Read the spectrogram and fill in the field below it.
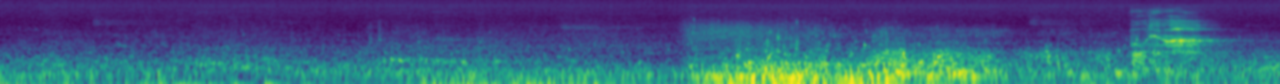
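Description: Water rumbles and churns in a low, muffled underwater drone.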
